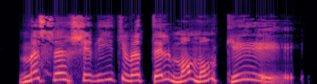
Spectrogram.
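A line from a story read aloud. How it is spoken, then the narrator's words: Exclaimed. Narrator (French): s'écria Agathe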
